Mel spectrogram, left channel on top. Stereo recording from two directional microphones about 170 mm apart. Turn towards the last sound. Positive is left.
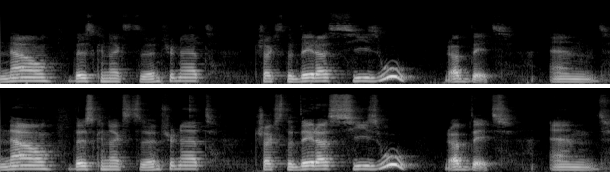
turn(degrees=-20)  # may be behind; listen again after turning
